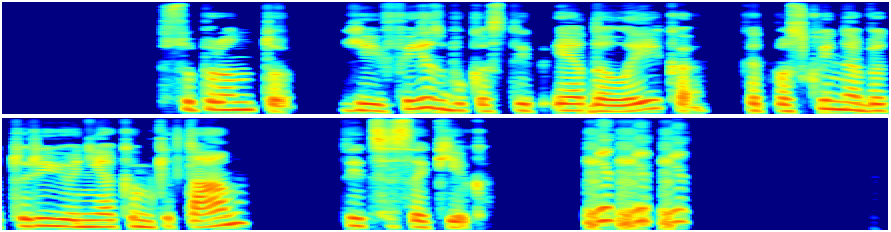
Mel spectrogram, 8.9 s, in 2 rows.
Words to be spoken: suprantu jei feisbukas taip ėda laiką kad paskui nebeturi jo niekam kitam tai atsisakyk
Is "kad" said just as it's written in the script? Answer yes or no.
yes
